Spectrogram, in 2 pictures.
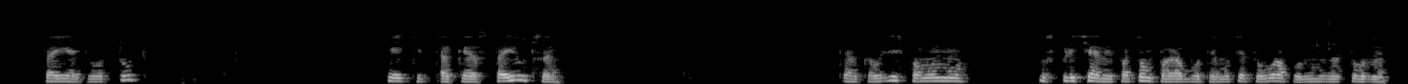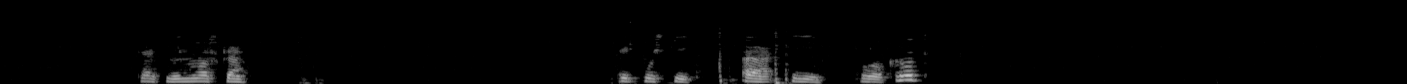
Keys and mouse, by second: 17.0 g, 20.1 click, 21.7 i, 23.6-28.1 drag.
